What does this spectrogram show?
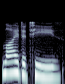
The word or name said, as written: litotes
